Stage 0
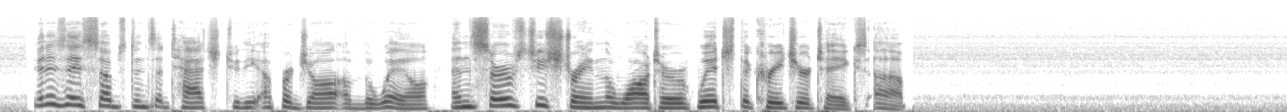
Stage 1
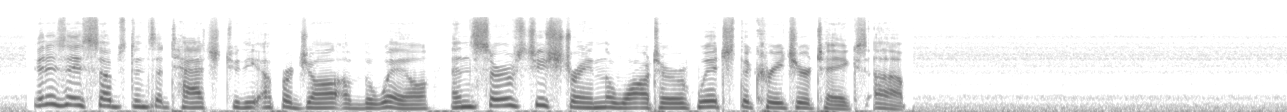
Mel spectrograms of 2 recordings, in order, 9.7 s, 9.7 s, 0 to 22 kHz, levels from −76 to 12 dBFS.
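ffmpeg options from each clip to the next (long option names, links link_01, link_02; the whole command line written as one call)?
ffmpeg -i in.wav -af "alimiter=limit=-14dB:level=0:latency=1:release=27,volume=-3.5dB" out.wav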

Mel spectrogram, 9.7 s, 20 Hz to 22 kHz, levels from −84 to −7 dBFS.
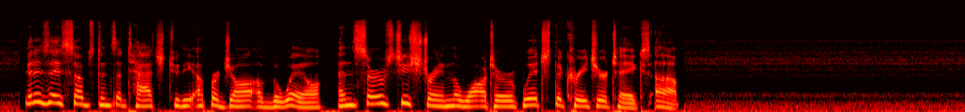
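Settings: ffmpeg -i in.wav -af "acompressor=threshold=-26dB:ratio=6,volume=-8dB" out.wav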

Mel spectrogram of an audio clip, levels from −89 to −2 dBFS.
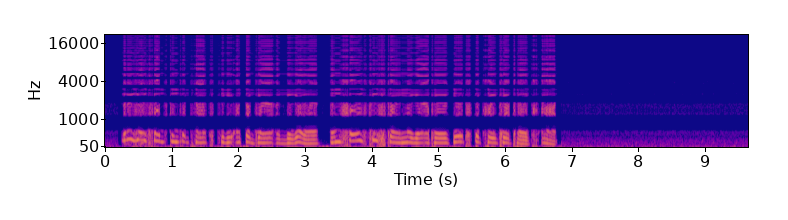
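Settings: ffmpeg -i in.wav -filter_complex "[0:a]acrossover=split=160[link_01][link_02];[link_02]acrusher=samples=16:mix=1:aa=0.000001[link_03];[link_01][link_03]amix=inputs=2:normalize=0,aeval=exprs='0.0562*(cos(1*acos(clip(val(0)/0.0562,-1,1)))-cos(1*PI/2))+0.00316*(cos(4*acos(clip(val(0)/0.0562,-1,1)))-cos(4*PI/2))+0.00501*(cos(7*acos(clip(val(0)/0.0562,-1,1)))-cos(7*PI/2))':channel_layout=same,afftfilt=real='re*eq(mod(floor(b*sr/1024/600),2),0)':imag='im*eq(mod(floor(b*sr/1024/600),2),0)':win_size=1024:overlap=0.75,volume=5dB" out.wav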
